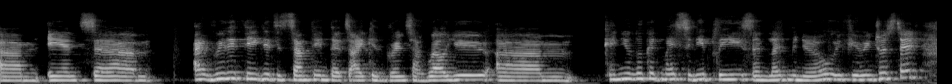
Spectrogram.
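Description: A woman speaks with a non-native accent at a moderate pace. Her medium pitch shows ordinary variation, and her loudness is very even. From Belarus. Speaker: recruiter. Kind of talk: casual interview chat. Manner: halting, many fillers and repetitions.

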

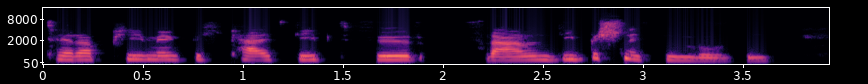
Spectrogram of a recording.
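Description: Speaking at a fairly slow pace, a woman with a fairly high pitch and a plain, everyday voice keeps her intonation fairly even. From Ethiopia. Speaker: survivor sharing her life story. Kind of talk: emotional testimony in an interview.

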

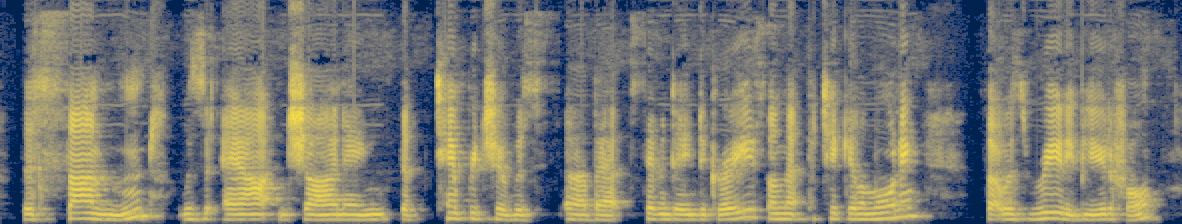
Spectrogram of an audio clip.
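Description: Fairly even intonation in an Australian accent. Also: woman. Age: 60s. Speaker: parkrunner. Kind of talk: interview.

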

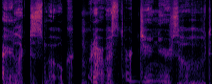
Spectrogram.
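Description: The speaker uses a put-on character voice that sounds raspy. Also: fairly slow pace.

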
